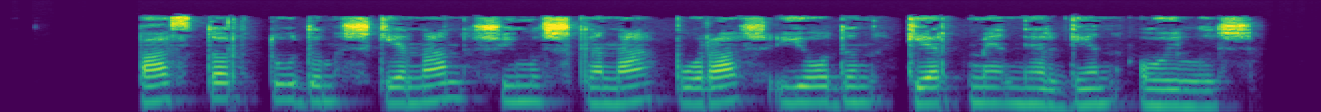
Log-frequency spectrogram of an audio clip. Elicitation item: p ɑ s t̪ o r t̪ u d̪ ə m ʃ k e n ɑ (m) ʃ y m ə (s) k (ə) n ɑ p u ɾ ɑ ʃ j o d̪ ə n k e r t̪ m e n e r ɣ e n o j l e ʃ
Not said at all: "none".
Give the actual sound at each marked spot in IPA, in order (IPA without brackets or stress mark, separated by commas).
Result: n, ʃ, ə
